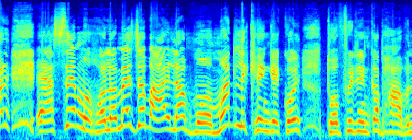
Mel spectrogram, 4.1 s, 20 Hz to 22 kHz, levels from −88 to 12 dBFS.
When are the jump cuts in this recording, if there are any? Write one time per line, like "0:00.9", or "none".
none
